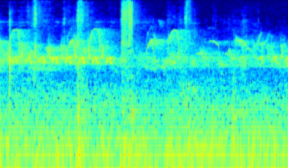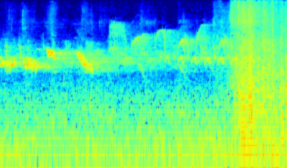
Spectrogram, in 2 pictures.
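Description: Small songbirds chirping and singing, with quick repeated chirps and short trills. Near the end, a louder rustle as the chicken-feed sacks are grabbed and handled.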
